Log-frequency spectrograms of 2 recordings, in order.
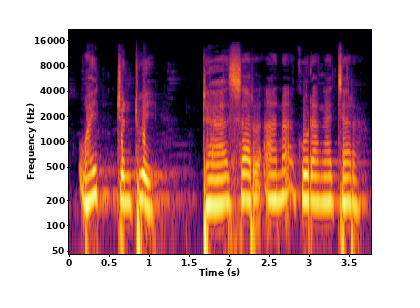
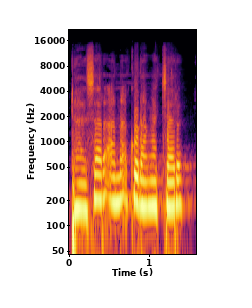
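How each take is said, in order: First: Makian tiruan seorang ayah. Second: Said in the usual way. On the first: Retold or imitated. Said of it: "awalnya maki-maki". (omelan ayah yang ditirukan, pelan dan bernada tinggi) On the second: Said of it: "terus belakangnya kan nggak jadi maki-maki".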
